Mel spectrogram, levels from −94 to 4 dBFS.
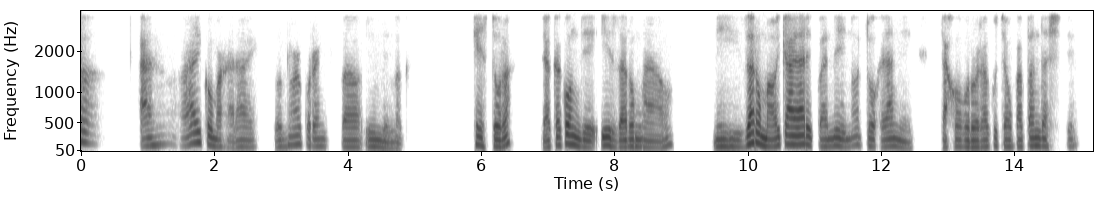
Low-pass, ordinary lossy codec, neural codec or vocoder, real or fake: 3.6 kHz; Opus, 24 kbps; codec, 16 kHz, about 1 kbps, DyCAST, with the encoder's durations; fake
